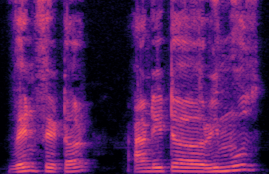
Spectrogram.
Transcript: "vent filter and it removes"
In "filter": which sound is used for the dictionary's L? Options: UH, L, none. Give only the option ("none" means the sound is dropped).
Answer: none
